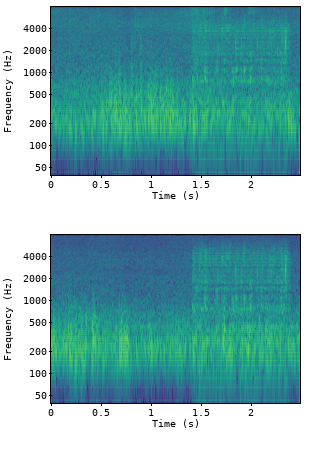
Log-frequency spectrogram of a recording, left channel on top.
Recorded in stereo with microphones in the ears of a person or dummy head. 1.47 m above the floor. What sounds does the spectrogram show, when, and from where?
1.4 s boiling: 5° left (ahead or behind)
